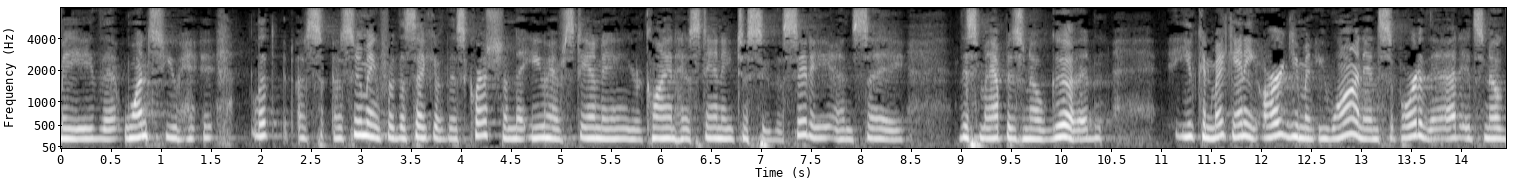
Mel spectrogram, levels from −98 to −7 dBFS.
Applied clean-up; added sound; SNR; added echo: none; none; none; none.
